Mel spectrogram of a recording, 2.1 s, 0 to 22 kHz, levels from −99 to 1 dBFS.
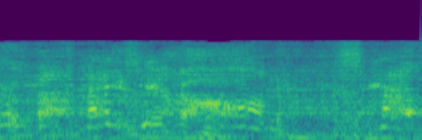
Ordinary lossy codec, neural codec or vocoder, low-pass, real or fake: MP3, 32 kbps; codec, 24 kHz, 1 kbps, SNAC; 7.2 kHz; fake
